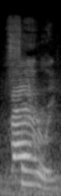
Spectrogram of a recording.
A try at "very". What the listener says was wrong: very. Do bạn nào đọc là red, ready, rally hoặc là fairy, fairy thì là cái âm R nó vẫn chưa đúng.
